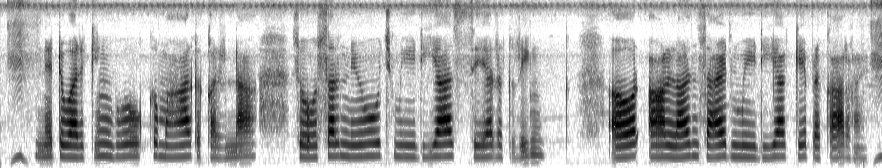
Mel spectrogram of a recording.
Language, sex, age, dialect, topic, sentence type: Hindi, female, 25-30, Kanauji Braj Bhasha, banking, statement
